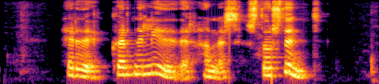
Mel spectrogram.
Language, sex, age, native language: Icelandic, female, 30-39, Icelandic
